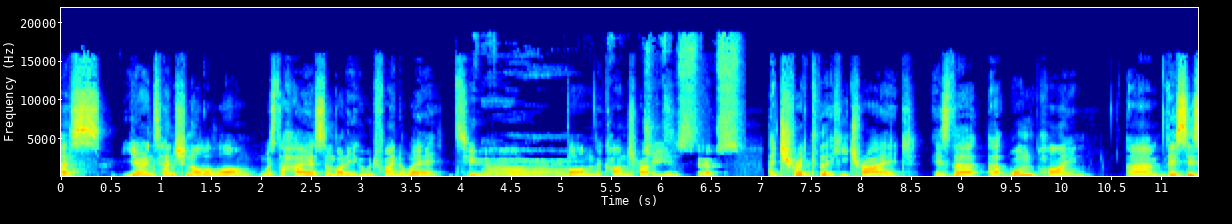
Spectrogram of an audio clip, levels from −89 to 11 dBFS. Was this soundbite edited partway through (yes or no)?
no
